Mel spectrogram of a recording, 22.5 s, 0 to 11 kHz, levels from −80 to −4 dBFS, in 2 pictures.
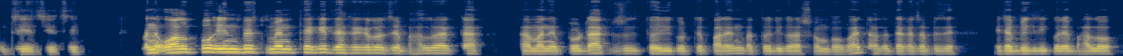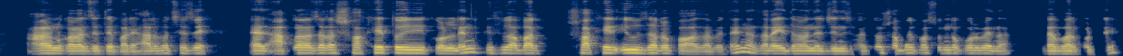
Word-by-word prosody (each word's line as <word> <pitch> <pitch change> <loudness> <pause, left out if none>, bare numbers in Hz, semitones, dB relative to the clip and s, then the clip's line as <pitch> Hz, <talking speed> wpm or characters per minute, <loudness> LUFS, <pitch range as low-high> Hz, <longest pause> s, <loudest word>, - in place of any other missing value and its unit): জ্বী, 105 0 -2 0.2
জ্বী, 95 - -4
জ্বী। 95 - -6 0.7
মানে 140 +3 +6 0.2
অল্প 155 0 +5 0.3
ইনভেস্টমেন্ট 155 -1 +5
থেকে 150 +1 +4
দেখা 135 -1 +2
গেল 135 0 +2 0.2
যে 125 - +3 0.2
ভালো 120 +2 -4
একটা 120 +1 -1 0.5
আ - - +2
মানে 110 0 +3
প্রোডাক্ট 120 +3 +2
যদি 115 -1 -5
তৈরি 115 -1 +2
করতে 110 0 -4
পারেন 105 +3 +1
বা 110 - -2
তৈরি 110 0 -2
করা 105 -1 0
সম্ভব 100 -1 -4
হয় 140 - +1
তাহলে 115 -1 -4
দেখা 110 0 -1
যাবে 105 -1 -4
যে 110 - -2 0.5
এটা 110 +1 +2
বিক্রি 115 -1 -1
করে 110 0 +2
ভালো 110 +1 0 0.6
আর্ন 120 0 +3
করা 110 0 +2
যেতে 105 0 -2
পারে। 100 0 -2
আর 105 - 0
হচ্ছে 120 +1 -6
যে 125 - +1 0.5
এ - - +5 0.2
আপনারা 125 +3 +1
যারা 130 +1 +1
শখ 125 0 -3
এ - - +8
তৈরি 130 -1 +4
করলেন 120 +4 +1 0.2
কিছু 130 0 -9
আবার 125 0 +2 0.4
শখের 130 +1 +2
ইউসার 130 -2 +3
ও - - -2
পাওয়া 100 -2 0
যাবে। 95 0 -7
তাই 155 - -2
না? - - -1
তারা 115 0 +1
এই 120 - -1
ধরনের 115 0 -1
জিনিস 110 -2 -2
হয়তো 105 +5 -12 0.2
সবাই 130 +3 -2
পছন্দ 130 0 -6 0.2
করবে 120 -1 -1
না 110 - -6 0.4
ব্যবহার 110 -1 +1
করতে। 100 +5 -10
115 Hz, 175 wpm, -21 LUFS, 110-130 Hz, 0.7 s, এ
